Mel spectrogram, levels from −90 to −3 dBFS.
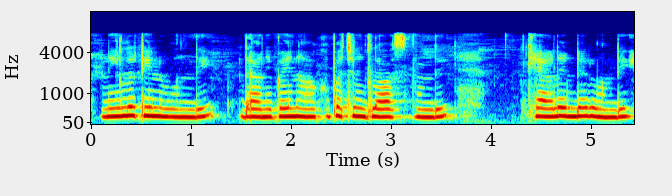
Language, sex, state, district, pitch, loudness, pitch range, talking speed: Telugu, female, Telangana, Hyderabad, 260 Hz, -11 LUFS, 250-275 Hz, 100 wpm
